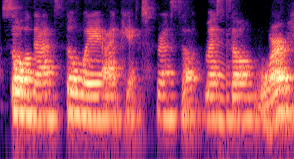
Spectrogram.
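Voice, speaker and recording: A fairly slow delivery in a Chinese accent. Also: woman. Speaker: exchange student. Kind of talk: panel Q&A answer.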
